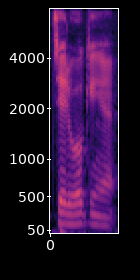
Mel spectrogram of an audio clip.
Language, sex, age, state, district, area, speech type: Tamil, male, 18-30, Tamil Nadu, Coimbatore, rural, spontaneous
